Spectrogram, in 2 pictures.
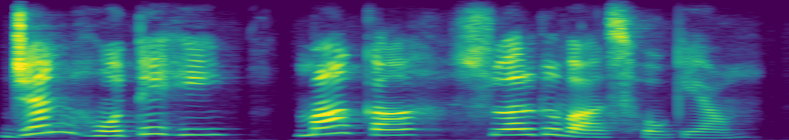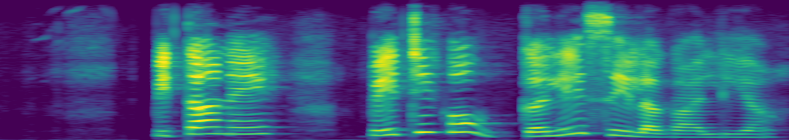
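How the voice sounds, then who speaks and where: Female storyteller, high voice with animated pitch, delivering scripted emotional narration phrase by phrase on a dull lo-fi recording. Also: slow pace. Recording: dull, lo-fi sound.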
